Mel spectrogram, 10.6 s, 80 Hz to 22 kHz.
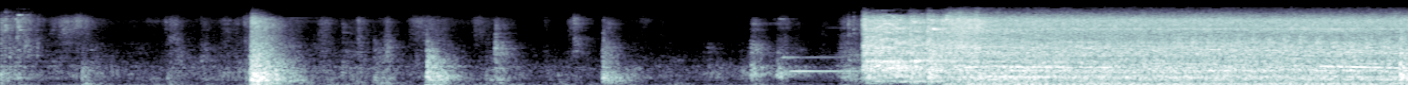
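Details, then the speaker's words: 2002 GMC Yukon Denali after new belt, tensioner, idler pulley and alternator to cure a belt squeal: cranks and catches into a steady even idle with no squeal or chirp; belt drive now sounds healthy. "take a look repel it's running good they seem to be operating that might just be a win"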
